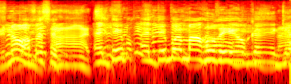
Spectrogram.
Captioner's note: speaking Spanish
